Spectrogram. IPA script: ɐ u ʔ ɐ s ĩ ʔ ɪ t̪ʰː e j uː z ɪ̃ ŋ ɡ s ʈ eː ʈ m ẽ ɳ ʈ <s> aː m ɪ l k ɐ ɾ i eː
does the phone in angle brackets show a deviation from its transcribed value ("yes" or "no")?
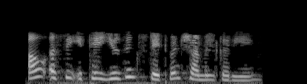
yes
